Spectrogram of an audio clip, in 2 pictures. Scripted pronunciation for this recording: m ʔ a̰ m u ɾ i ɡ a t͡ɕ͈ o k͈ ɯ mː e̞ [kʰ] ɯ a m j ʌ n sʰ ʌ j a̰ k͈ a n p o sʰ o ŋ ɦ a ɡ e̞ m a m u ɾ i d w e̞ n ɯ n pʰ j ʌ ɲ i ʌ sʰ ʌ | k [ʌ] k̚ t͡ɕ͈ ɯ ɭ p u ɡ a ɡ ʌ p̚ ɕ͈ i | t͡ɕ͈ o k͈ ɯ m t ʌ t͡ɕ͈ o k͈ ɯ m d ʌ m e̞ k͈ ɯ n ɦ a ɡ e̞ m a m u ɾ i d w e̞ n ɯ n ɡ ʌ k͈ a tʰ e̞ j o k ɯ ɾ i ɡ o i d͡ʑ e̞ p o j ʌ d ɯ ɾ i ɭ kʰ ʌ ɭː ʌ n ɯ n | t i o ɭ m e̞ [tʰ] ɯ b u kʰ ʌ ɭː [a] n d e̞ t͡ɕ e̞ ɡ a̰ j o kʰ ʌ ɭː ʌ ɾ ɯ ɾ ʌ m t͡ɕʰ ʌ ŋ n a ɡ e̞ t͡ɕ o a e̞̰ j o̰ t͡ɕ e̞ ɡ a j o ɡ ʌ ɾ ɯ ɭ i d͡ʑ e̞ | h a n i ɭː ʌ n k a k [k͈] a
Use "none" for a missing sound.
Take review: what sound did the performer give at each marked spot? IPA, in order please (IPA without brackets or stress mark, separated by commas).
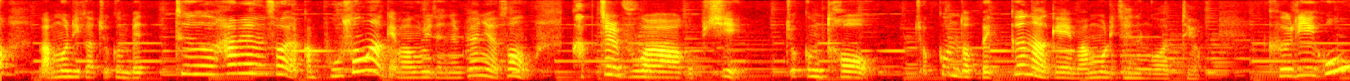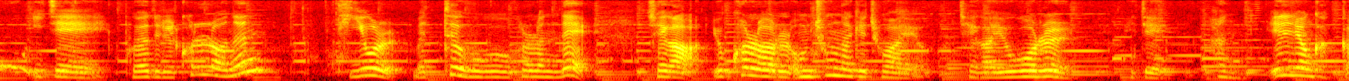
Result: tʰ, a, tʰ, ʌ, k͈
